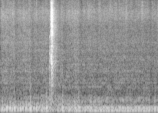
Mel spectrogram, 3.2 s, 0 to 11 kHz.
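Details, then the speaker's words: LS-swapped Chevy S10 V8 after Remflex header gaskets, a doubled copper collector gasket and retightened header bolts: steady low idle rumble heard from inside the cab, much quieter, with no exhaust-leak ticking. "any exhaust leak really much quieter"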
